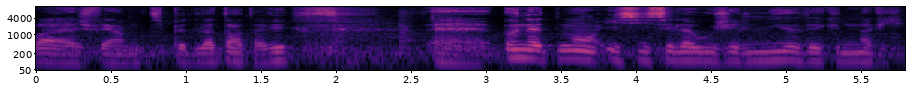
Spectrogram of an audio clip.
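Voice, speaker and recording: In a dark, mellow tone, a man speaks at a medium pitch and a fairly slow pace. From Paris region, France. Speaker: vlogger. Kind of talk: casual storytelling monologue. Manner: animated, slangy.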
